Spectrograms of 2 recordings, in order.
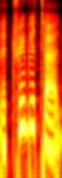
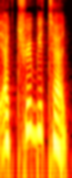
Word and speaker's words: attributed: is awa sound and then tree tri I mean tri which is the stress syllable here and then uh short oo sound and then it ends with ted.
